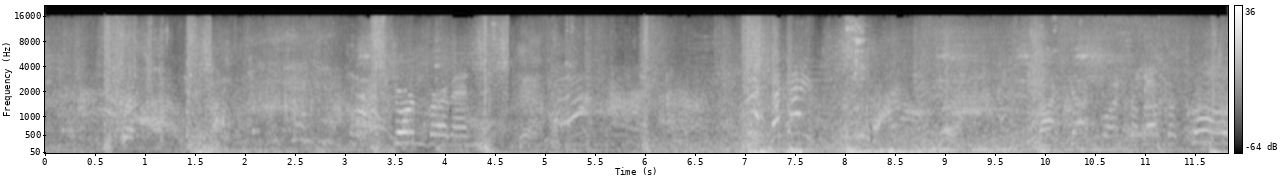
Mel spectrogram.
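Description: Creatures shriek and snarl as they are cut down.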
